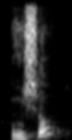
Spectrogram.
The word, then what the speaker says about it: N'Cho: Moi, je préfère dire Insho. Voilà, nous avons apprécié la prononciation.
